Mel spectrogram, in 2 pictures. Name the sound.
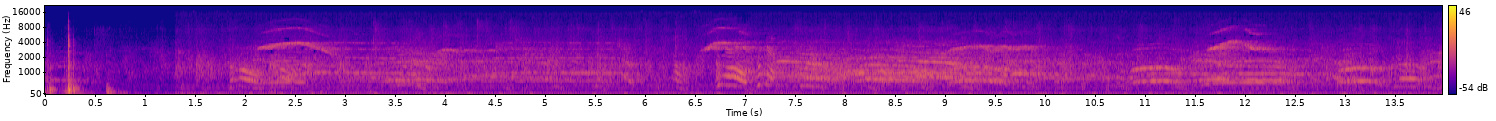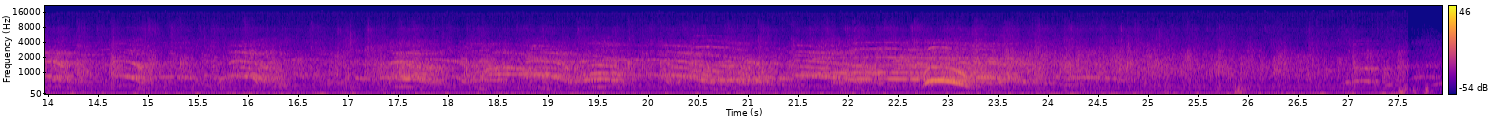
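crowd cheering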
